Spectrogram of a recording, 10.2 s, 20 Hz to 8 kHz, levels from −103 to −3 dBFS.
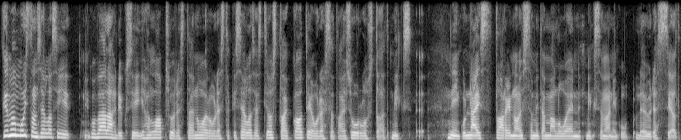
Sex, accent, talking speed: female, native, 180 wpm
